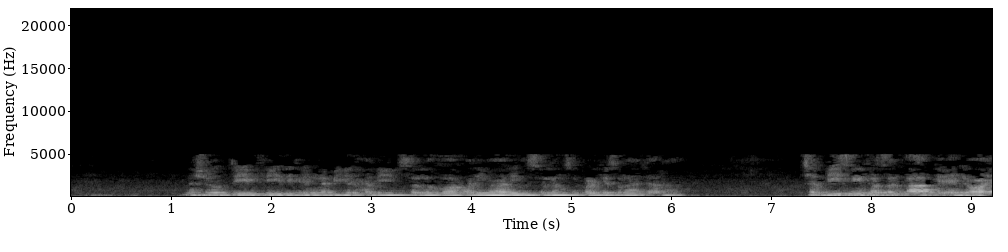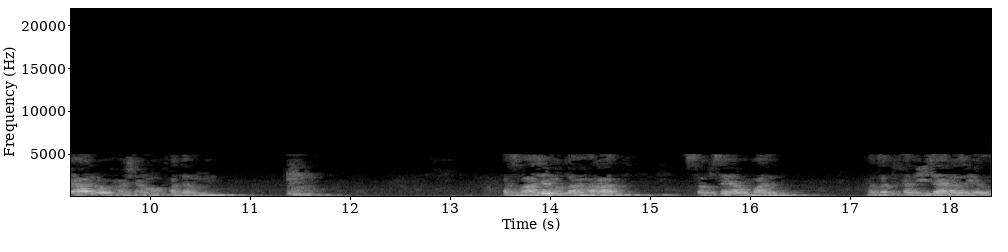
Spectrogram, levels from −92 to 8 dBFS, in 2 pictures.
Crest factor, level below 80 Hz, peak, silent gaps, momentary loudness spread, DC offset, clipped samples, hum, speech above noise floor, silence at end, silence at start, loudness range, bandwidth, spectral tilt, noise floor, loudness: 18 dB; -58 dBFS; -10 dBFS; none; 15 LU; under 0.1%; under 0.1%; none; 36 dB; 0 s; 1.15 s; 8 LU; 5 kHz; -13 dB/octave; -62 dBFS; -28 LUFS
